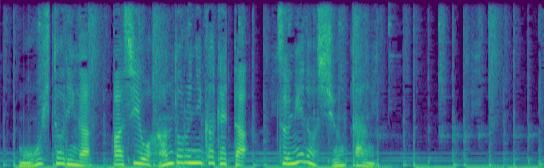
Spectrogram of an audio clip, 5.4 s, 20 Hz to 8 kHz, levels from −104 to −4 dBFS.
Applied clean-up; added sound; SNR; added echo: none; none; none; none.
